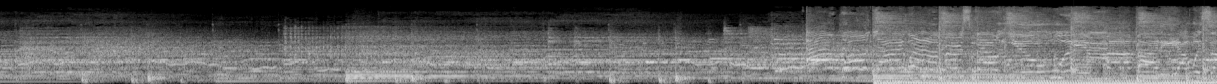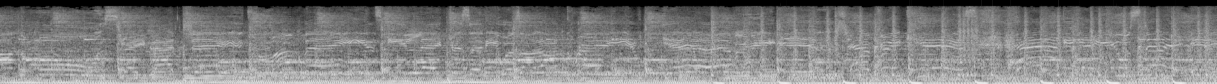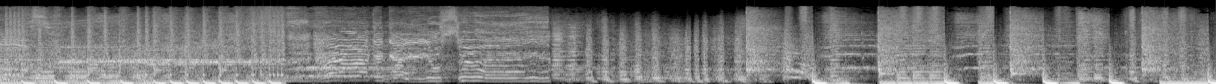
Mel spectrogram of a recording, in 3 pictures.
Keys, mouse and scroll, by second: 0.2-2.7 typing, 5.7 click, 7.0 F10, 7.2 click, 8.8 right click, 9.8 click, 12.7 ctrl+x, 14.1 click, 15.8 right click, 16.8 click, 21.7 ctrl+v, 23.5-24.5 drag, 32.3-32.8 scroll down 1, 32.9 right click, 33.3-35.0 typing, 34.8 click, 36.2 click.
